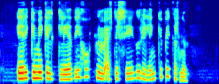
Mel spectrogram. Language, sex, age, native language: Icelandic, female, 30-39, Icelandic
